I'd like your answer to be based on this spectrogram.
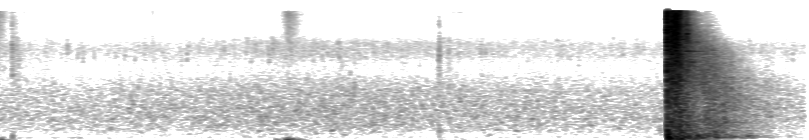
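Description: A single loud sniper shot cracks out in a shooting video game, its sharp report tailing off into a decaying echo. Several seconds of faint background hiss and a small thump come before it.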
